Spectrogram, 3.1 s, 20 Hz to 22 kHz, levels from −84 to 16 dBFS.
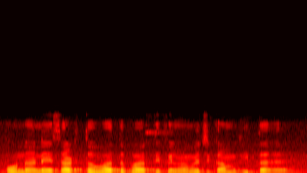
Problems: background sounds at intervals, background conversations at intervals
